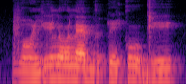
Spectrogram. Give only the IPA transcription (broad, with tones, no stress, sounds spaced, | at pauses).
v ɔ̃˨ j i˦ l o˦ l ɛ˦ b ɨ˧ p ĩ˧ k u˦˨ ɡ iː˦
